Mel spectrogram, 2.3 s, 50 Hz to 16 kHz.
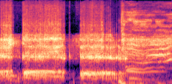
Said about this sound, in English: So, 22 times he called 911 just to burp at them. Just to burp.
